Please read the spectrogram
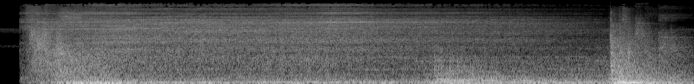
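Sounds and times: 
heavy door set into a mountain grinding open: 0.2 - 6.9
heavy thud of a door: 4.4 - 6.9.

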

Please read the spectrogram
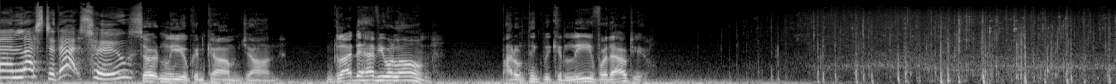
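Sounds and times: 
speech: 0.0 - 6.6
horses' hooves clip-clopping while riding: 7.2 - 11.1.

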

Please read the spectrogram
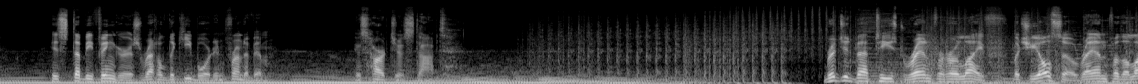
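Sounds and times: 
speech: 0.5 - 2.9, 3.6 - 4.7, 8.2 - 11.3
gunfire from several weapons: 5.2 - 10.0.

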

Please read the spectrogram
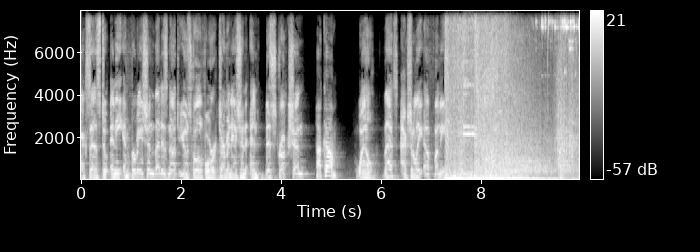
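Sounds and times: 
speech: 0.0 - 8.9
gunshot with projectile tearing through a desk: 7.3 - 9.9.

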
